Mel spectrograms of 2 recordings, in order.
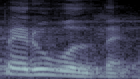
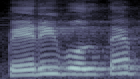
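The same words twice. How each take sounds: First: पेरू with an oo ending, settled; PERU with final oo. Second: पेरी with an ee ending, rising; PERI with final ee. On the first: Teacher confirming the local word for guava to students, PERU with final oo. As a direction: say पेरू ending in a long oo, falling. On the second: Teacher checking the local word for guava with students, PERI with final ee. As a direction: say पेरी ending in a long ee, as a question. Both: Shown as a demonstration.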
